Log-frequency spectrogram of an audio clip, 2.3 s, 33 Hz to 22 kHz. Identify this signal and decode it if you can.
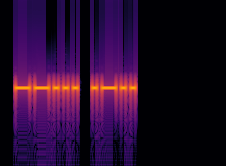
Morse code, heard as a keyed tone, about 25 wpm, 700 Hz. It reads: 7L
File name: Two Letter-Number Combinations - 25wpm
